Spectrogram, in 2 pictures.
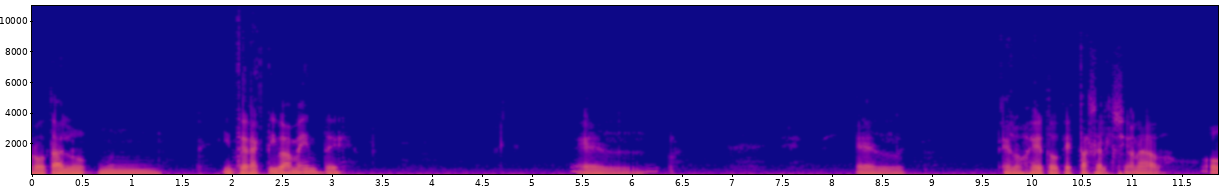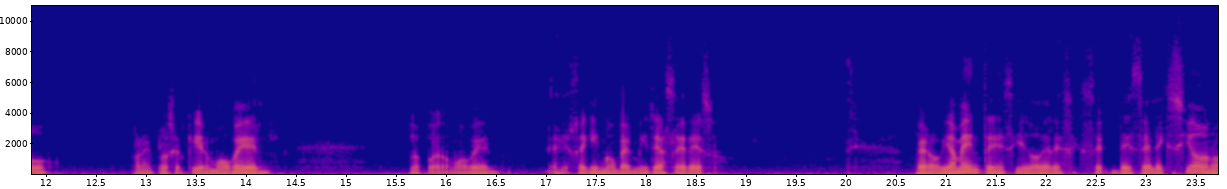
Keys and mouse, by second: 1.9 click, 4.7 click, 12.6-14.2 drag, 15.3 click, 17.4 click, 19.0 click, 22.7 click.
